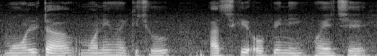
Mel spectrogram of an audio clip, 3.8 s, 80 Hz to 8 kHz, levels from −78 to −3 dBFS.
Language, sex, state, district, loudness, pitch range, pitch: Bengali, male, West Bengal, Alipurduar, -19 LUFS, 125-135 Hz, 125 Hz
